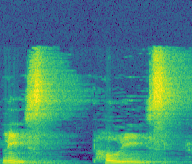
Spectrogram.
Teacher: Âm ở cuối nguyên âm y dài căng miệng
